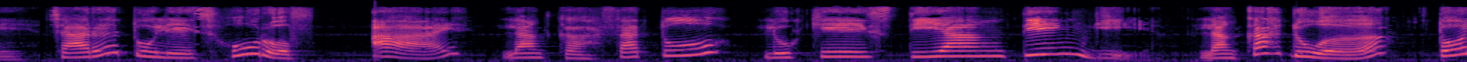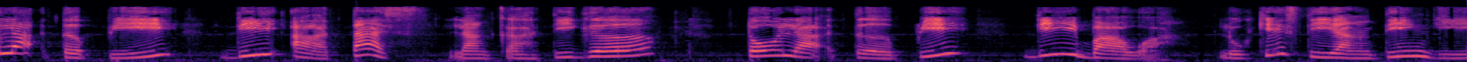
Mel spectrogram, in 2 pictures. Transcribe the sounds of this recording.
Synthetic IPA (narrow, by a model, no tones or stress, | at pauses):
j | t͡ʃaɾət̪ulishuɾuf | ʔaj | laŋkahsat̪u | lukest̪iaŋt̪iŋɡḭ | laŋkahduə | t̪olaʔt̪əpi | diat̪as | laŋkaht̪iɡə | t̪ola̰ʔt̪əpi | dibawa̰h | lukest̪iaŋt̪iŋɡi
